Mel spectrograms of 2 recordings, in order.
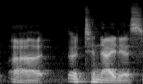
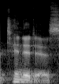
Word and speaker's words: tinnitus: Oh, maybe we can have another just session where we talk about tinnitus or tinnitus, as some people pronounce it.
